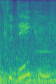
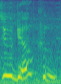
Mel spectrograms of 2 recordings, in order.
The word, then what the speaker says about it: Sudoku: Oz says doing crosswords and Sudoku. Sudoku. What? You pronounced it incorrectly. It's Sudoku.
